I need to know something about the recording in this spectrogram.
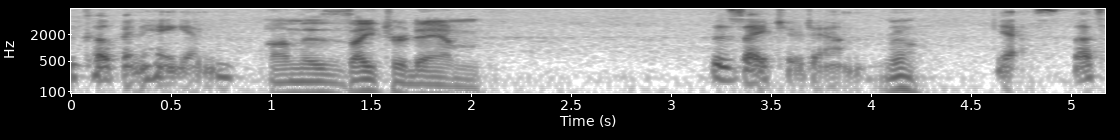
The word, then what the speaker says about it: Zuiderdam: The Zuiderdam.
